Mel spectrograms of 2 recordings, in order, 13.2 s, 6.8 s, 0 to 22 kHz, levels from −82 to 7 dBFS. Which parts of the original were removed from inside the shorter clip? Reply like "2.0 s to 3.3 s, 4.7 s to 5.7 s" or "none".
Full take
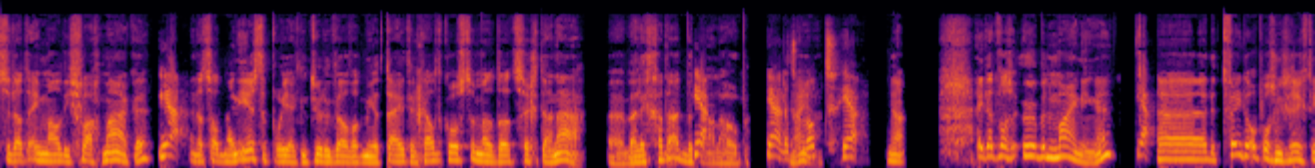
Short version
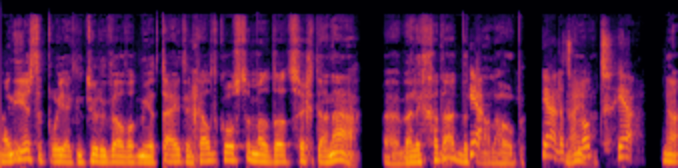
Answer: none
